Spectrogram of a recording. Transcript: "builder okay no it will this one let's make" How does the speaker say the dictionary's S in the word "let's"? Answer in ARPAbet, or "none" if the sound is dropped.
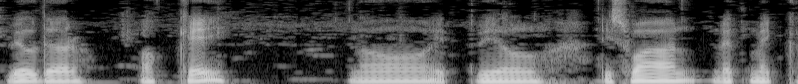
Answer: none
